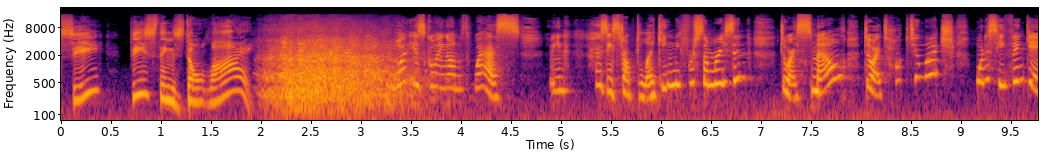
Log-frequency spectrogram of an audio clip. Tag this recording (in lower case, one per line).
speech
